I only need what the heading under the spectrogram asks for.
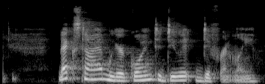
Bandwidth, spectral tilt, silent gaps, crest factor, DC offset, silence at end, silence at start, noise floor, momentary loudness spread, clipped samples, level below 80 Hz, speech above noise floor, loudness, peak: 16 kHz; -5 dB/octave; none; 16 dB; under 0.1%; 0.05 s; 0.1 s; -45 dBFS; 7 LU; under 0.1%; -58 dBFS; 27 dB; -18 LUFS; -2 dBFS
